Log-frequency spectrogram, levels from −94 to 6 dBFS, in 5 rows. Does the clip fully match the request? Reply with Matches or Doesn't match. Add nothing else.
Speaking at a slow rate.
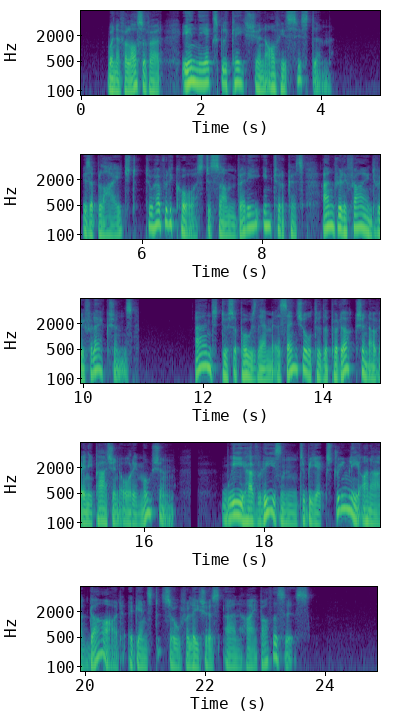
Matches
